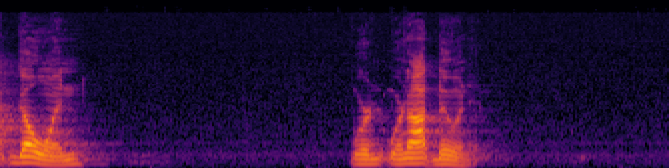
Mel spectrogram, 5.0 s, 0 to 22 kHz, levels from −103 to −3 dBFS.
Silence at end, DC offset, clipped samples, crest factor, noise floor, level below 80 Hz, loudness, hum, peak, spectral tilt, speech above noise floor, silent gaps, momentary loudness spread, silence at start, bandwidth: 1.45 s; under 0.1%; under 0.1%; 24 dB; -74 dBFS; -74 dBFS; -30 LUFS; none; -10 dBFS; -6.5 dB/octave; 44 dB; none; 17 LU; 0 s; 16 kHz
